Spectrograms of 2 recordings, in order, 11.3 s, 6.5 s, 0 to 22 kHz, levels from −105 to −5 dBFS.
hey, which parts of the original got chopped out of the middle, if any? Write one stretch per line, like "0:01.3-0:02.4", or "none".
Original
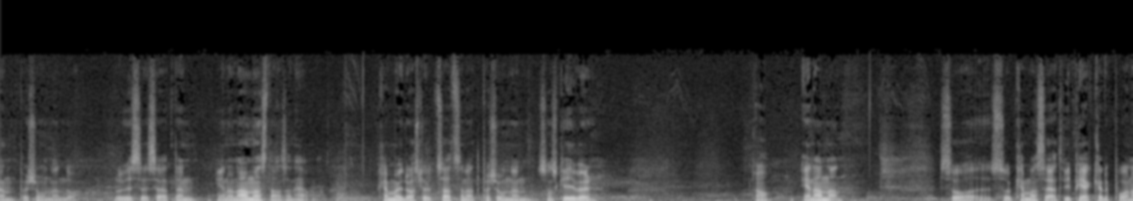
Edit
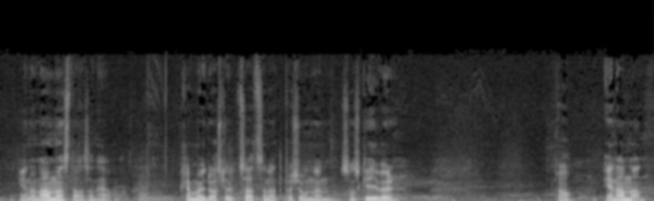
none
